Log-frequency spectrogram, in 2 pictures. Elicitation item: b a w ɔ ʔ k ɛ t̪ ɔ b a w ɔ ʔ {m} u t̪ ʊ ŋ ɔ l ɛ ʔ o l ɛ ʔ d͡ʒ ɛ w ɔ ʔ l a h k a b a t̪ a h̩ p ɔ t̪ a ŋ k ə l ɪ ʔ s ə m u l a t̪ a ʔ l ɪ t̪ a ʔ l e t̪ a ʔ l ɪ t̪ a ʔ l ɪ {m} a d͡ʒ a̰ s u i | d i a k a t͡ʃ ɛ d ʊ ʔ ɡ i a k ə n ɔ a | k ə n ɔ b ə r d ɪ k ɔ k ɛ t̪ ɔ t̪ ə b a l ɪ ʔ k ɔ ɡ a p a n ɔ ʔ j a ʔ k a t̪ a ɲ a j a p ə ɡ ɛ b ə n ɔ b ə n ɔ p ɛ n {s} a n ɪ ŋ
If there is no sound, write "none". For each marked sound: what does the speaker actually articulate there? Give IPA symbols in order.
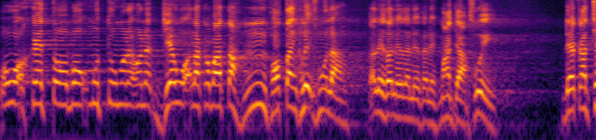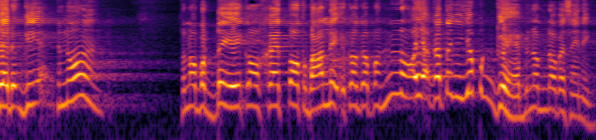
m, m, s

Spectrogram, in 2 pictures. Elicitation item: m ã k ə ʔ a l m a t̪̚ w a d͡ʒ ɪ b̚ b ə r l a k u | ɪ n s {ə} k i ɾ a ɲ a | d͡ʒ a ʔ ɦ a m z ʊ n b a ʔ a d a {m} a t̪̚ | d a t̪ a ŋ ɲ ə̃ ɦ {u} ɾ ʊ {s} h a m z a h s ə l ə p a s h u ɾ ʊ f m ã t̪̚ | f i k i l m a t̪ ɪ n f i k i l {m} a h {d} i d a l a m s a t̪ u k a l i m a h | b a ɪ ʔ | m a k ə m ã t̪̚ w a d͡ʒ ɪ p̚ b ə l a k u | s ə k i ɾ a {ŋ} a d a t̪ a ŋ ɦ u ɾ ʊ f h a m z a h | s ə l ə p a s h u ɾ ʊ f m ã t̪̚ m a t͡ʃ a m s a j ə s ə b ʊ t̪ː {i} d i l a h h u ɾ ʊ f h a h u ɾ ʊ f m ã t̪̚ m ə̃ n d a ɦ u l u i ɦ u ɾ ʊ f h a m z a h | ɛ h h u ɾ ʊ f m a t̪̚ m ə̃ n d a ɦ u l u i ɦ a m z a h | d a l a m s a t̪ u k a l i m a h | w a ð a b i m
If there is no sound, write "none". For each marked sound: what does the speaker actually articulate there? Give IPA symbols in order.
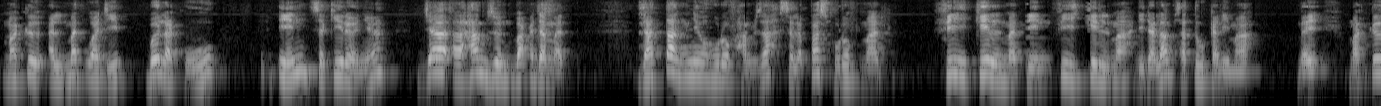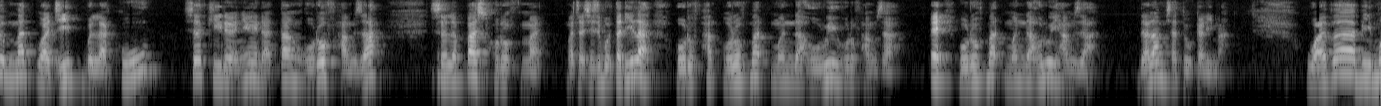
ə, m, u, f, m, d, ɲ, a

